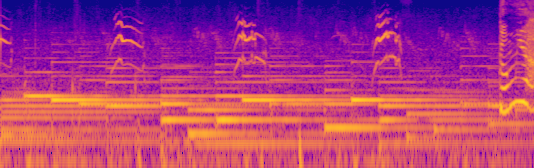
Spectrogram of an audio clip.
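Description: Cat meowing three times at regular intervals, clear and close, over a soft background music bed, followed by a short voice at the end.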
